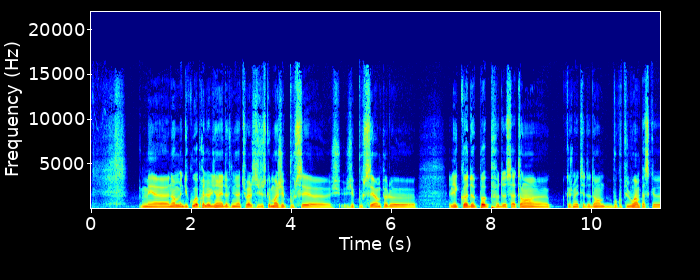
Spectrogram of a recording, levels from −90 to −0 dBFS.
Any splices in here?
no; 0 cuts

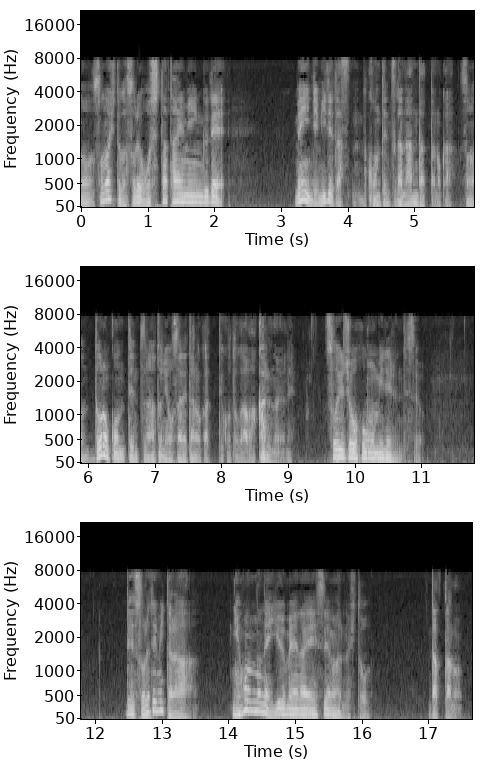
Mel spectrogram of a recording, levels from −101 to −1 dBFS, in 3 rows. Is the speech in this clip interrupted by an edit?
no; 0 cuts

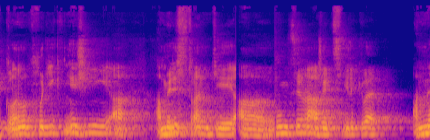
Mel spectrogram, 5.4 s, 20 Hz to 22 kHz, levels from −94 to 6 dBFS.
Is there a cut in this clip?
no; 0 cuts

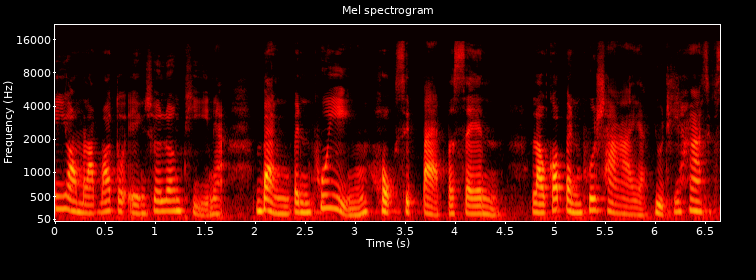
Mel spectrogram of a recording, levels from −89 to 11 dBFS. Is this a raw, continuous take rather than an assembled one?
yes; 0 cuts

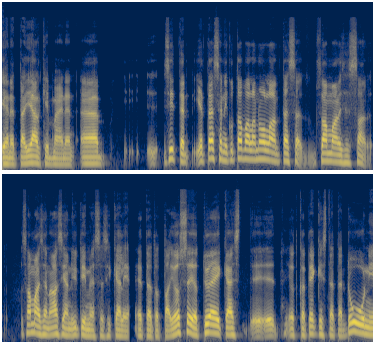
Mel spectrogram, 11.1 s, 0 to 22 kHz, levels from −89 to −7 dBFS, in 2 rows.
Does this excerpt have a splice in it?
yes; 2 cuts; at 7.4 s, 9.7 s

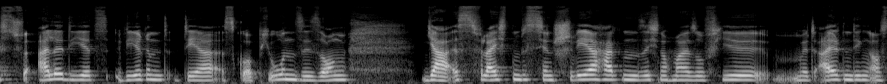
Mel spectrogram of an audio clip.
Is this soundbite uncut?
yes; 0 cuts

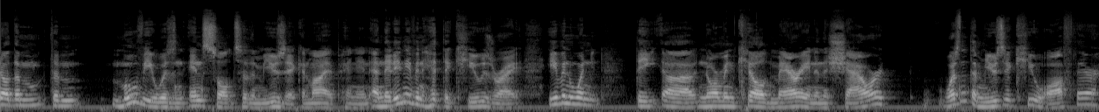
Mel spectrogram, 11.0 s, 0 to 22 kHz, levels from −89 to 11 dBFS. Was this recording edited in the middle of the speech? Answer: no; 0 cuts

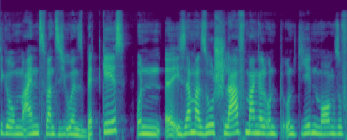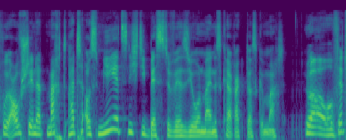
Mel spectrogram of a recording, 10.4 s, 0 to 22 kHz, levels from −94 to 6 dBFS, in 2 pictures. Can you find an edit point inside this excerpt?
yes; 1 cut; at 6.2 s

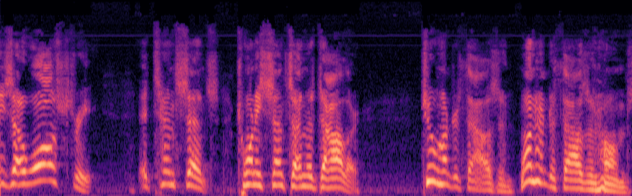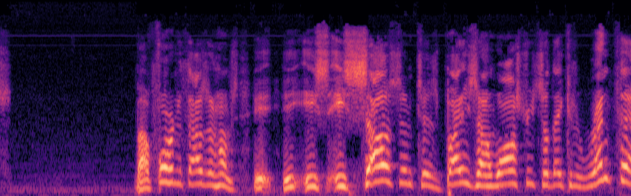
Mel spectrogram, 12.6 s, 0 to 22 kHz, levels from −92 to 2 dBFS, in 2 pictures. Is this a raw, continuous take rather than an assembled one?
yes; 0 cuts

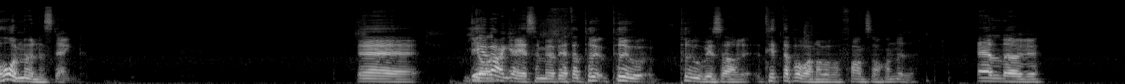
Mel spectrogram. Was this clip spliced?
yes; 2 cuts; at 6.1 s, 9.6 s

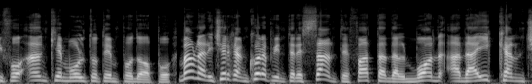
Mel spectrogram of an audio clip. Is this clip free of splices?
yes; 0 cuts

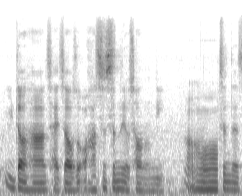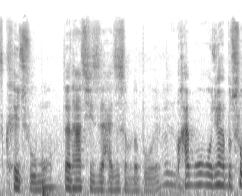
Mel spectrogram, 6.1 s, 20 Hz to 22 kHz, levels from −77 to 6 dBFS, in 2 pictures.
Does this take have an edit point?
yes; 1 cut; at 2.7 s

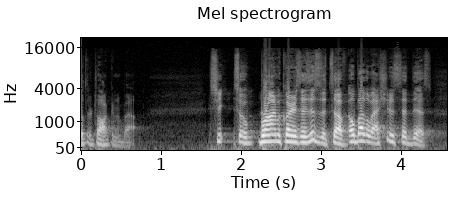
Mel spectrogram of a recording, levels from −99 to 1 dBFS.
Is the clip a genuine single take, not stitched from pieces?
no; 1 cut; at 3.3 s

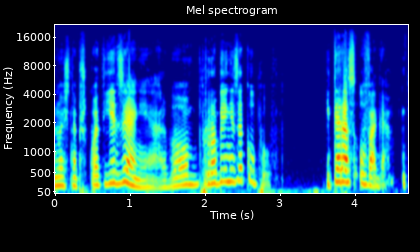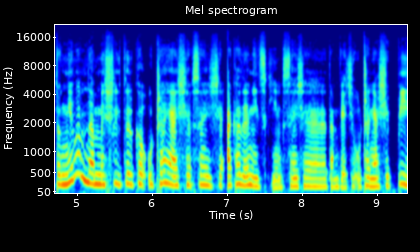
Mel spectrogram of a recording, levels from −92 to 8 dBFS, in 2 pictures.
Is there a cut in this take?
yes; 2 cuts; at 3.6 s, 4.7 s

